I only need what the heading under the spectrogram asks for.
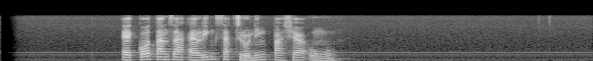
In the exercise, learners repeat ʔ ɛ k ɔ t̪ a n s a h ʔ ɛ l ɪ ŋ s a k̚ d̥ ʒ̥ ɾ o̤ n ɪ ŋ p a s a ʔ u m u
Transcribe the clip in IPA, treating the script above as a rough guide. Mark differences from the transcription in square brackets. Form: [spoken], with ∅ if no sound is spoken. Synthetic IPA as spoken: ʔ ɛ k ɔ t̪ a n s a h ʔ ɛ l ɪ ŋ s a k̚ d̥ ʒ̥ ɾ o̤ n ɪ ŋ p a [ʃ] a ʔ u [ŋ] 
